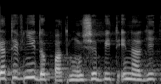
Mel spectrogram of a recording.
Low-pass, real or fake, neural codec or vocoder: 10.8 kHz; real; none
